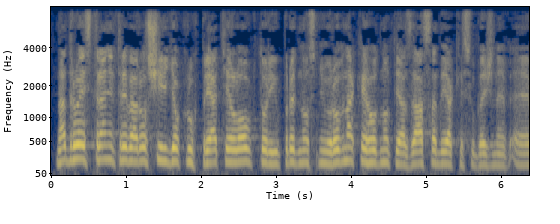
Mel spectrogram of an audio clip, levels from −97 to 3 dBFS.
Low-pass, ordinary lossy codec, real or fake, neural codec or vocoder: 7.2 kHz; none; real; none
